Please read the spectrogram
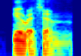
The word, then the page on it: Euratom: British English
